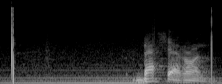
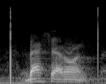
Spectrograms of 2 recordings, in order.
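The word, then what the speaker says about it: بشرٌ: Now he has here, men are called Basharun. Basharun. Common pronunciation, Bashar. Basharun.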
